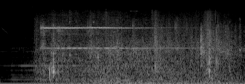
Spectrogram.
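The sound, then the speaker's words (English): A church bell by a churchyard rings once with a bright, sustained metallic tone that slowly fades over a soft background hiss. “Hearing the church bell, he moves across to the window.”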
